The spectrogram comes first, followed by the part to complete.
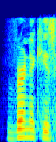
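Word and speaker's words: Wernicke: Aphasia is Veri so I know there's a w there but it's pronounced like a V Veri vernick's area so it interprets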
